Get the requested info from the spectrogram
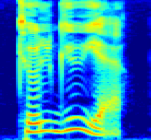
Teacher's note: Y bitişdirici samitinin saitlə bitən sözlərə artırıldığı məqamda sözün son saitdən öncəki son saiti ondan əvvəl gələn saitin qapalı variantı ilə tələffüz olunmalıdır.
